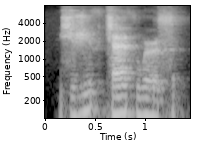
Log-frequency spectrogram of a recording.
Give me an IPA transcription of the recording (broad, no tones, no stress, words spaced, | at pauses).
ɕɪʒiθ cæθwə˞s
